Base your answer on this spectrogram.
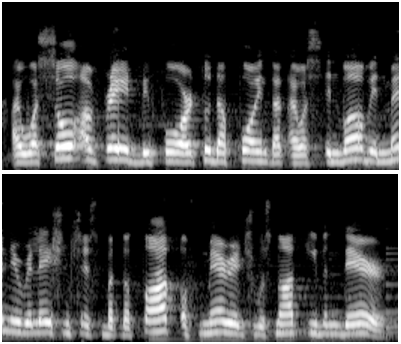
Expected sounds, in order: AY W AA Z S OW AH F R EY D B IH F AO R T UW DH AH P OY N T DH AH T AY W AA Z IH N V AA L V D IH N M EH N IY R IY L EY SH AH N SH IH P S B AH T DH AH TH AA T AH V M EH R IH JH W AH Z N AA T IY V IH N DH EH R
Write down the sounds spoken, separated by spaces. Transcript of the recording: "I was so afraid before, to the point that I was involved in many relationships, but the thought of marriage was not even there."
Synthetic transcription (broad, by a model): AY W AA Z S OW AH F R EY D B IH F AO R T UW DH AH P OY N T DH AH T AY W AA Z IH N V AA L V D IH N M EH N IY R IY L EY SH AH N SH IH P S B AH T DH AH TH AA T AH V M EH R IH JH W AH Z N AA T IY V IH N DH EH R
